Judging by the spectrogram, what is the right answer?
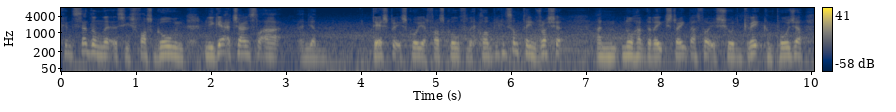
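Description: Noticeable background noise surrounds a man's voice. He speaks at a fairly quick pace with fairly even intonation. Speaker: football head coach. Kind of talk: interview answer. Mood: pleased after a win. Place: stadium. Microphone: lapel.

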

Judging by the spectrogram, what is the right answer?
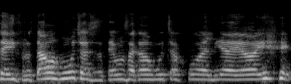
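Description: A woman with a plain, everyday voice speaks at a moderate pace in a fairly high pitch with fairly even intonation. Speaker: workshop moderator. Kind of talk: Q&A moderation.

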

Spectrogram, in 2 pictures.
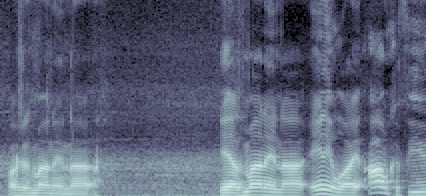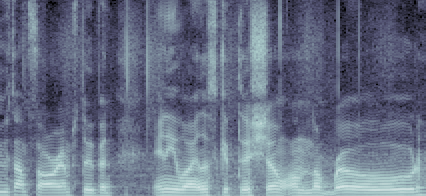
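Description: A man talks at a middling pace with a little noise in the background. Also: fairly even intonation. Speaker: gameplay narrator. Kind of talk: casual gaming commentary. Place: home room.

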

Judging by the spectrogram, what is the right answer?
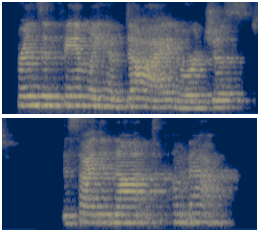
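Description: Strong room echo surrounds a woman speaking with monotone, flat intonation. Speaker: Presbyterian minister. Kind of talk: sermon. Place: church.

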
